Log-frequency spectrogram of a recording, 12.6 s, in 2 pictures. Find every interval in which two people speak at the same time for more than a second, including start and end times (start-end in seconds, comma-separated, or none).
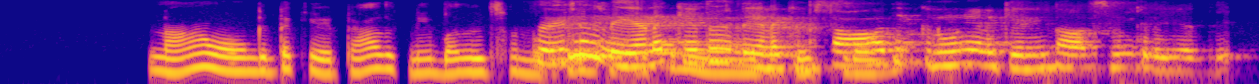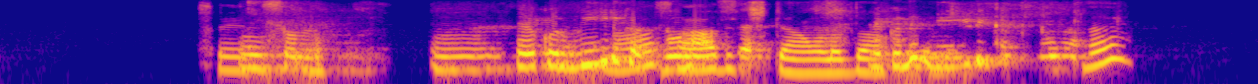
none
